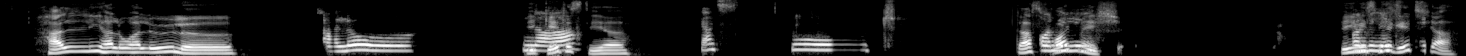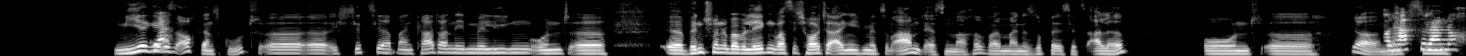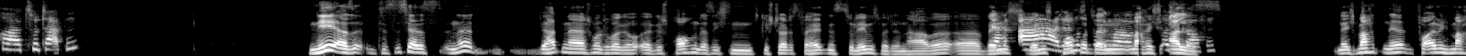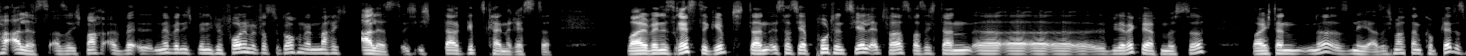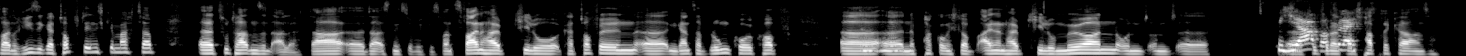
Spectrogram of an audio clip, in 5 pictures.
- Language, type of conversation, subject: German, unstructured, Wie gehst du mit Enttäuschungen im Leben um?
- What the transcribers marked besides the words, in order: joyful: "Halli, hallo, hallöle"; drawn out: "gut"; other background noise; stressed: "alles"; stressed: "alles"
